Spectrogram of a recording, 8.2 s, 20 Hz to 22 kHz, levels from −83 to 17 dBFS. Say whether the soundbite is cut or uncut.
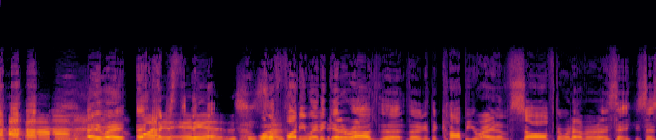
cut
